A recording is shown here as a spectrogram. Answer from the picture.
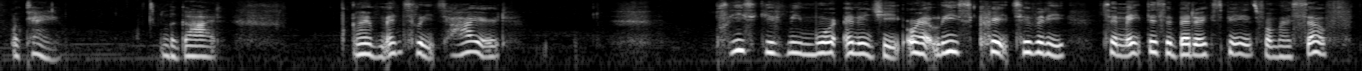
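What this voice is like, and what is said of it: Shaky, tearful voice. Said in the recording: “I'm crying, y'all, so forgive me if my voice is a bit shaky”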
